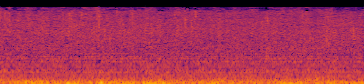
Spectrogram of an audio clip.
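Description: Steady rain falling at night as an ambient background, a dense continuous hiss with a soft low rumble underneath, even and unbroken with no voices.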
